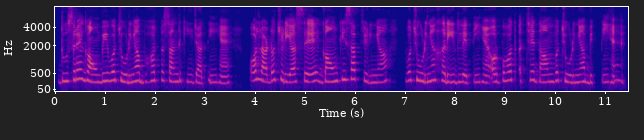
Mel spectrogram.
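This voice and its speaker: A woman telling a children's cartoon story in a steady narrating voice. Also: measured pace, soft background music. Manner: steady, lower-pitched narrating voice.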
